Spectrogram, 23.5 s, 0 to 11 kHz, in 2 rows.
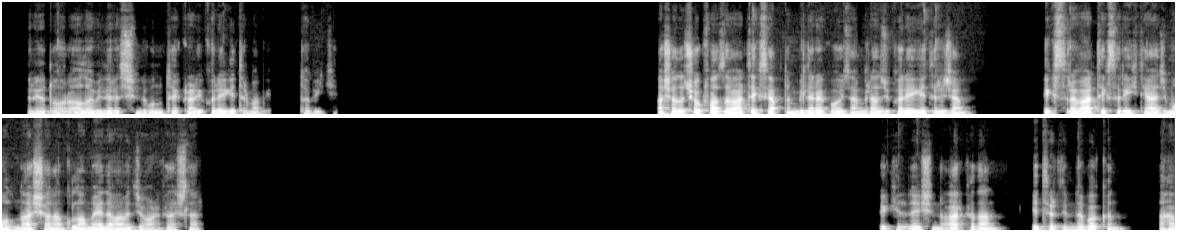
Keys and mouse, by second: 2.0 click, 3.2 click, 5.7 click, 7.4 click, 9.1 click, 13.8 click, 16.4 click, 17.5 click, 18.9 click, 22.3 click.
